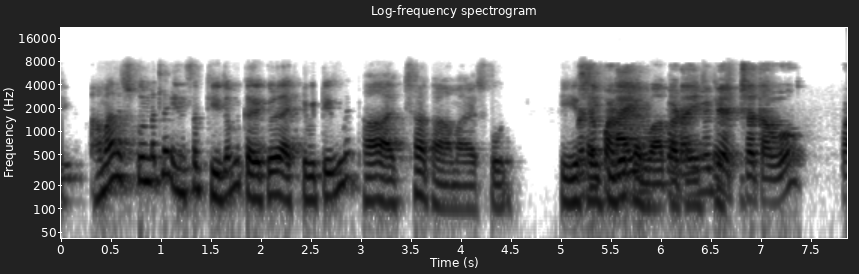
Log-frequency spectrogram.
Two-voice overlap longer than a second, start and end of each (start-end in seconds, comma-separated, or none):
5.2-6.8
